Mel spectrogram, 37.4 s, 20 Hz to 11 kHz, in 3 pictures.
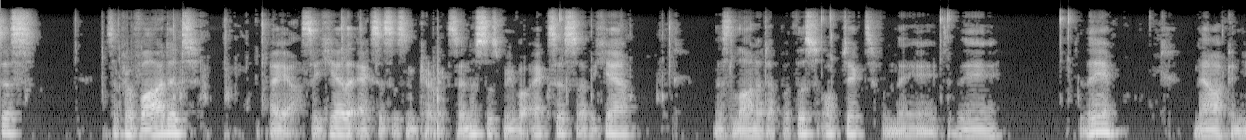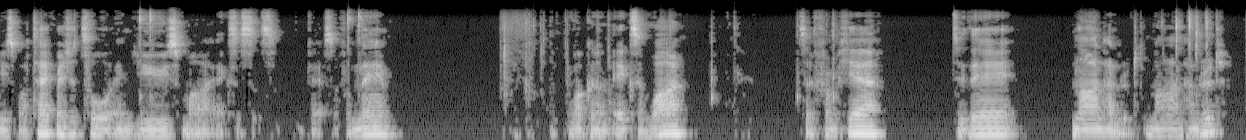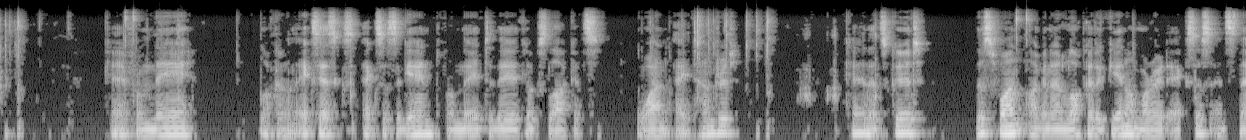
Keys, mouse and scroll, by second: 1.8 scroll down 1, 2.3 Escape, 4.1 scroll up 1, 5.5 click, 6.0 scroll down 1, 6.2 scroll up 1, 8.3 click, 11.3 scroll down 1, 12.0 scroll up 1, 13.9 click, 17.9 Right, 18.4-19.1 typing, 20.5 scroll up 1, 24.0 KP_9, 26.2 click, 27.2 typing, 31.3 KP_1, 31.7 KP_8, 32.9 scroll down 1, 35.1 click, 36.1 Right.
